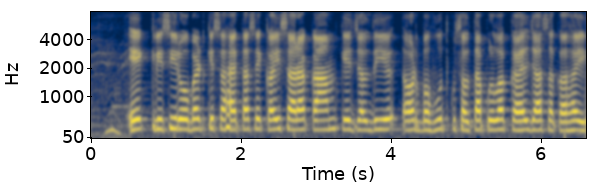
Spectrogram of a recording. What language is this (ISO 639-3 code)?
mag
